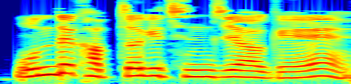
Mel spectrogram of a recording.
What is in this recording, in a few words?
neutral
